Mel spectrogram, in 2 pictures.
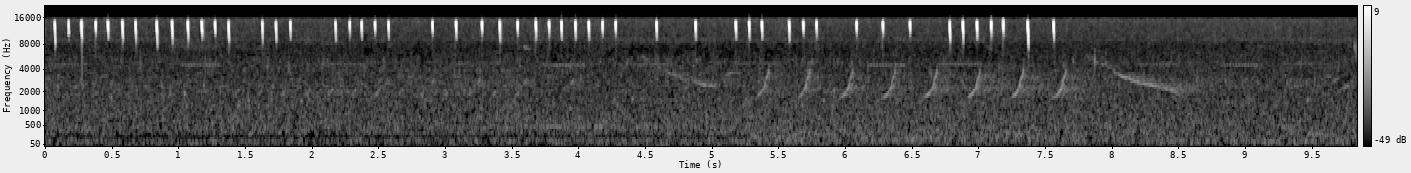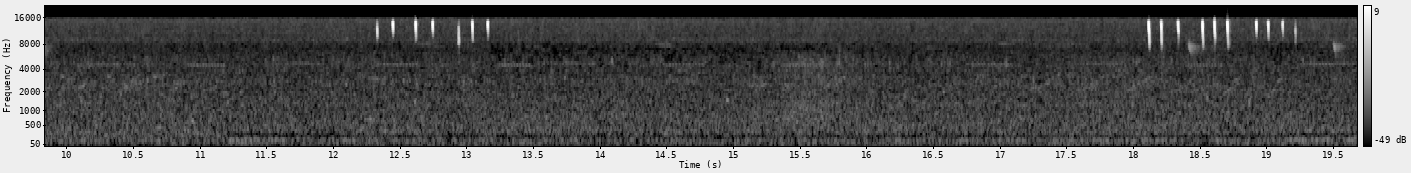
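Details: Big brown bat (Eptesicus fuscus), shown baring its teeth and flying away: rapid trains of sharp, high clicks in dense bursts for the first seven seconds, a run of short descending squeaks midway, then quiet broken by two brief click bursts.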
